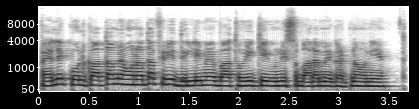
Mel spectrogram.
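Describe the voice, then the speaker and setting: A male teacher with a somewhat high voice walks students through history as a story. He explains step by step and answers questions from his viewers. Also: flat delivery, fast, darkish tone. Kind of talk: exam-prep history lesson.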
